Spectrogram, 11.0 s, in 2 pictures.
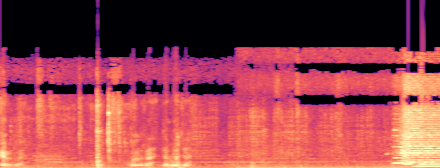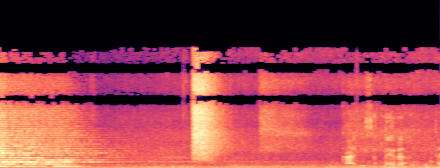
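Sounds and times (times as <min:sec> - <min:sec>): train rumbling: 0:00.0 - 0:11.0
train horn blast: 0:04.8 - 0:07.9.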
